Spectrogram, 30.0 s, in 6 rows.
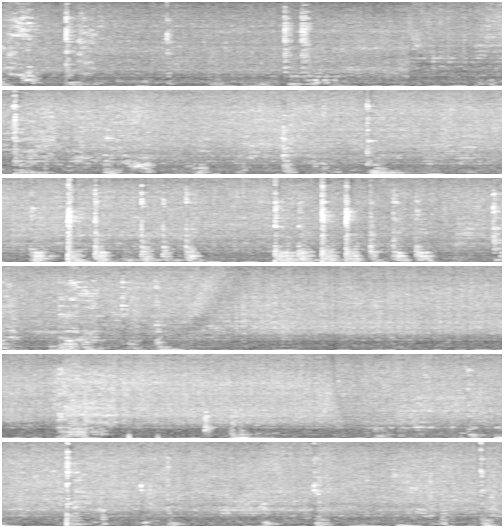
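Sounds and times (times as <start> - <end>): vegetables sizzling in a wok: 0.0 - 30.0
spatula scraping and knocking pan: 10.3 - 12.1, 12.7 - 16.7, 23.7 - 30.0.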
